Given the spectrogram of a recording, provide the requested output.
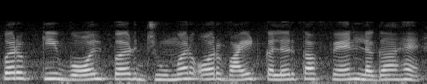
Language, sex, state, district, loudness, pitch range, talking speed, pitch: Hindi, female, Gujarat, Valsad, -14 LUFS, 225-255 Hz, 170 wpm, 235 Hz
